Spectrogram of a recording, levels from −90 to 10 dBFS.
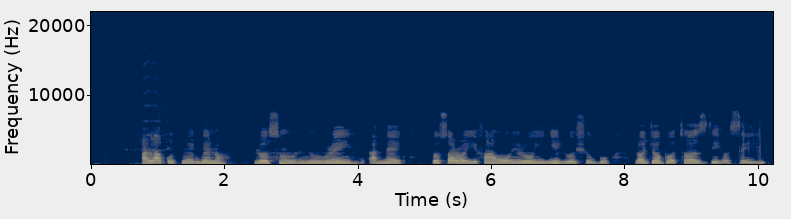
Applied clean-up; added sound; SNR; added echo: neural mask model DeepFilterNet 3.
